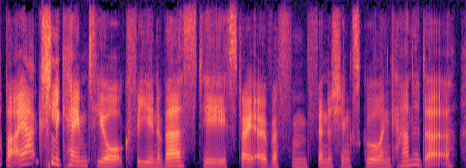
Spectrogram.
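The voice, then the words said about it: English accent. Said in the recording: “my accent sounds very English”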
